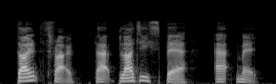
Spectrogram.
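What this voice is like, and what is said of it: Imitates another person's voice. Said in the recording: “just do a little Michael Caine impersonation”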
